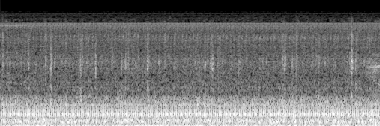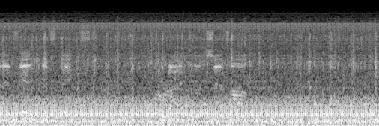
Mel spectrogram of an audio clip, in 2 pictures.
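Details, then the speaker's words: Cheap Vevor air compressor pump just after a homemade head gasket replacement, building pressure again: steady pumping about four strokes a second over a rough, gritty rumble; owner suspects a bearing going bad. "all right we're back plug your ears it's going to be loud I bet oh yeah see the pressure going"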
